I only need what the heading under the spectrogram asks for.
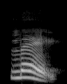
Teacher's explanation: it becomes similar to the a sound in the word play however try not to carry over the y sound too much try to relax your jaw and say it as if you're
